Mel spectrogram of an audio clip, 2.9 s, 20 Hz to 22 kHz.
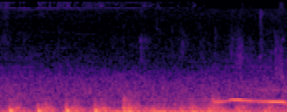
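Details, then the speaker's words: Recording of a dog played in a veterinary nursing cardiology talk: a grade 4 heart murmur, louder than grade 3. Grading is noted as very subjective. "okay so I'm going to play so as I said grade four and grade six I've put question mark because they're so so subjective"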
